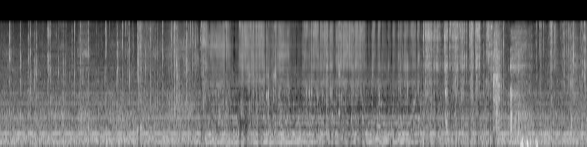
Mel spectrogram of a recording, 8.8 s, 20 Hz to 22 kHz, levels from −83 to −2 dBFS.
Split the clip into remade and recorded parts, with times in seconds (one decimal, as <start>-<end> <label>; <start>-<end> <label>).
0.0-3.1 recorded; 3.1-6.3 remade; 6.3-8.8 recorded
